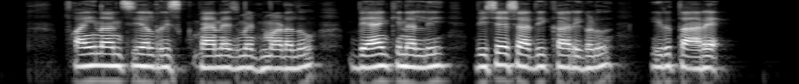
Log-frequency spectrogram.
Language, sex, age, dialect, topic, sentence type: Kannada, male, 25-30, Mysore Kannada, banking, statement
